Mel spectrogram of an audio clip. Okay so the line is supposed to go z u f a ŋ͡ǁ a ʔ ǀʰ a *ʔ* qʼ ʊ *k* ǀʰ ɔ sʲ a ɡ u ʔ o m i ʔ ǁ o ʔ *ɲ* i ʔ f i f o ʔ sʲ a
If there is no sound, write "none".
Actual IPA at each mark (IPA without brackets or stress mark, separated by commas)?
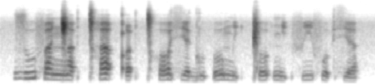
ʔ, ʔ, ɲ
